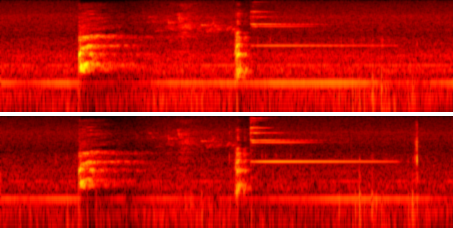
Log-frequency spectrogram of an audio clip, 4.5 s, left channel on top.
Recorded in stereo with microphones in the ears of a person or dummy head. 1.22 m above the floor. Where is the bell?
50° right (ahead or behind), 1.9 m.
